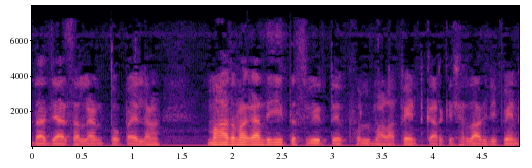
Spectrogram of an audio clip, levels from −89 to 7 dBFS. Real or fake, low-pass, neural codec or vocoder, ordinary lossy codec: fake; 7.2 kHz; vocoder, 44.1 kHz, 128 mel bands every 256 samples, BigVGAN v2; AAC, 32 kbps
